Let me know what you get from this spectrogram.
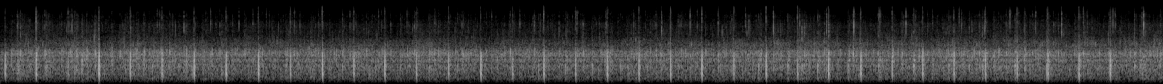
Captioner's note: applause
